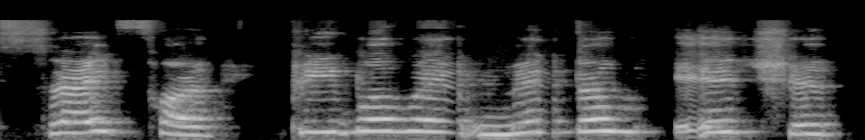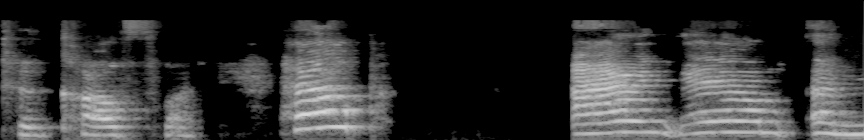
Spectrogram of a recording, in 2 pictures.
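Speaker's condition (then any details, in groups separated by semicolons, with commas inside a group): Cerebral palsy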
